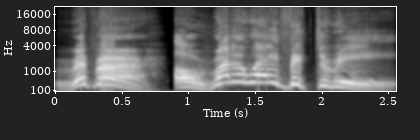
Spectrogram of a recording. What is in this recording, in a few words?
Narration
